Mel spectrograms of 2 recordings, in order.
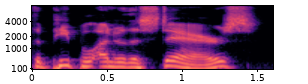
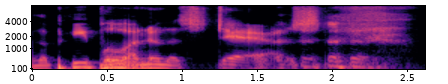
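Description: First: It is said in a plain, neutral tone. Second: It is said in a menacing, threatening tone.

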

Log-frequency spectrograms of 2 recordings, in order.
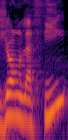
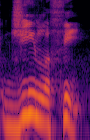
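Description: First: The name is said the French way. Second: The name is said the anglicized way. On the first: The speaker calls it right. "the actual pronunciation would be" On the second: The speaker calls it wrong. "how the fucking North Dakotans up in the Gemisphere pronounce it"

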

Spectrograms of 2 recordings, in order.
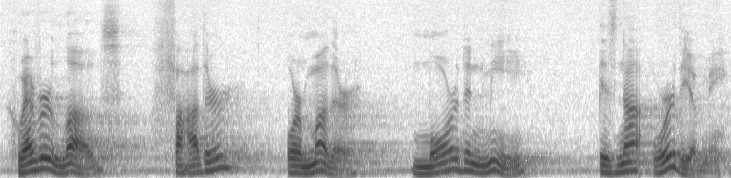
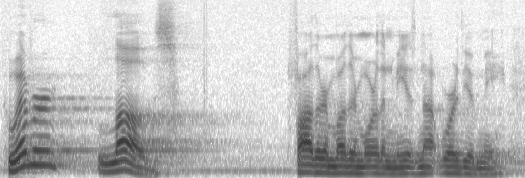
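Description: First: The word loves gets no special emphasis. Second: The word loves is clearly emphasized.

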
